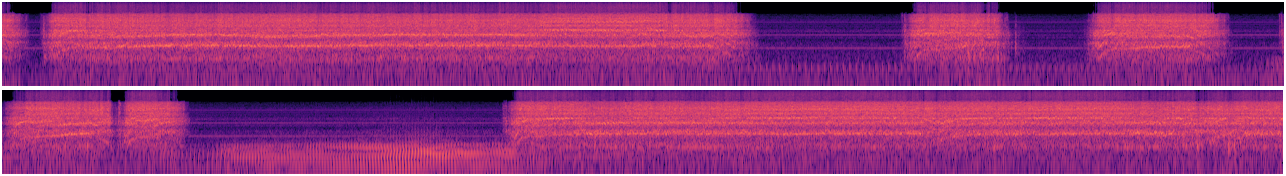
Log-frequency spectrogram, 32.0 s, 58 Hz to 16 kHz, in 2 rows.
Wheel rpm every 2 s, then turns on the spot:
130, 220, 230, 220, 120, 50, 60, 110, 110, 10, 0, 130, 230, 220, 210, 190.
18-20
